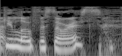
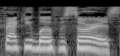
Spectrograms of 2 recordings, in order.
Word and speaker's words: Brachylophosaurus: Now, you use the bones for this research of a kind of Brachylophosaurus. I think I'm saying that right. Can you tell us about Brachylophosaurus? – Brachylophosaurus. There we go.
